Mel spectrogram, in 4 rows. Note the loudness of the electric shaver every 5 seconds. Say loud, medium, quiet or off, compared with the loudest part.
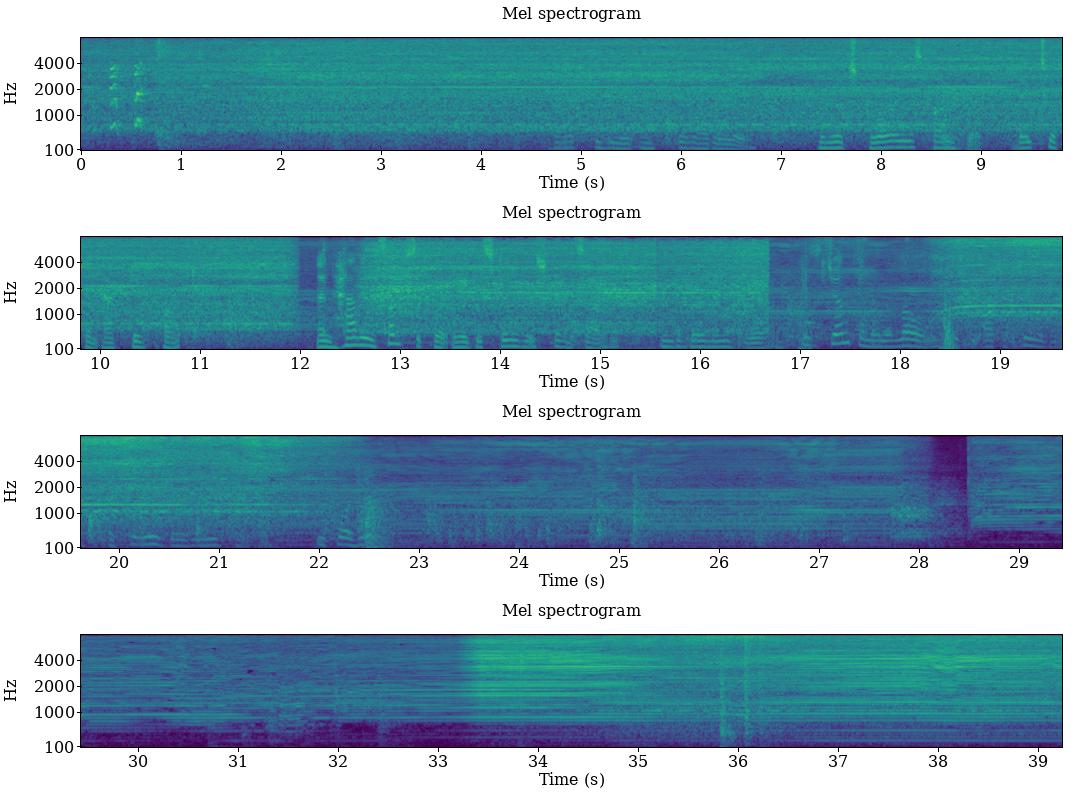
medium, medium, medium, medium, medium, medium, loud, loud.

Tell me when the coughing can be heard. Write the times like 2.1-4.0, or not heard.
0.7-1.4.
